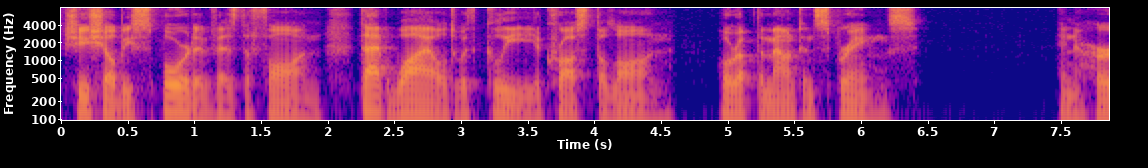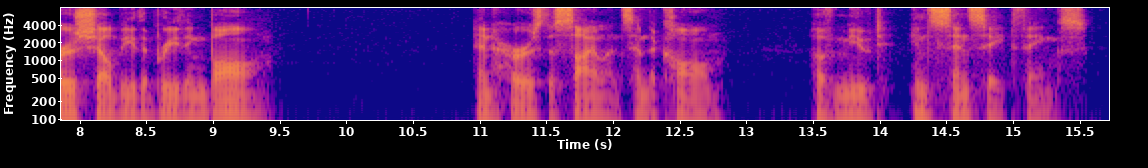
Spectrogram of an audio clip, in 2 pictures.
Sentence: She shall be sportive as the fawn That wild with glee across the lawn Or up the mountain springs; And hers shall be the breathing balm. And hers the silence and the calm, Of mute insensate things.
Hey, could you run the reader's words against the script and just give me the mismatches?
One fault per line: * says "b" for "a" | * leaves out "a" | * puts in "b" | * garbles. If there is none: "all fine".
all fine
